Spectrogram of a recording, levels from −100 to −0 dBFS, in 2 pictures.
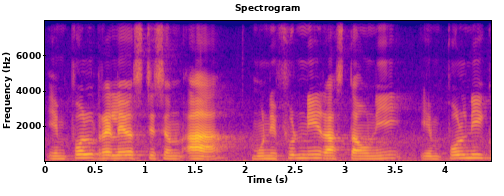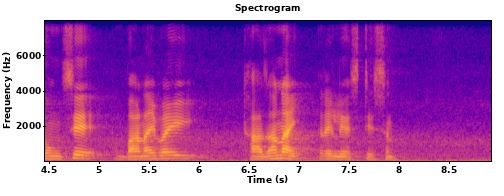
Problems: none marked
